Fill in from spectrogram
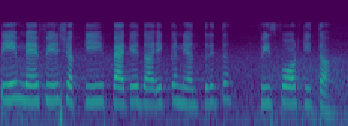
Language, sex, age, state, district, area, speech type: Punjabi, female, 18-30, Punjab, Shaheed Bhagat Singh Nagar, rural, read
